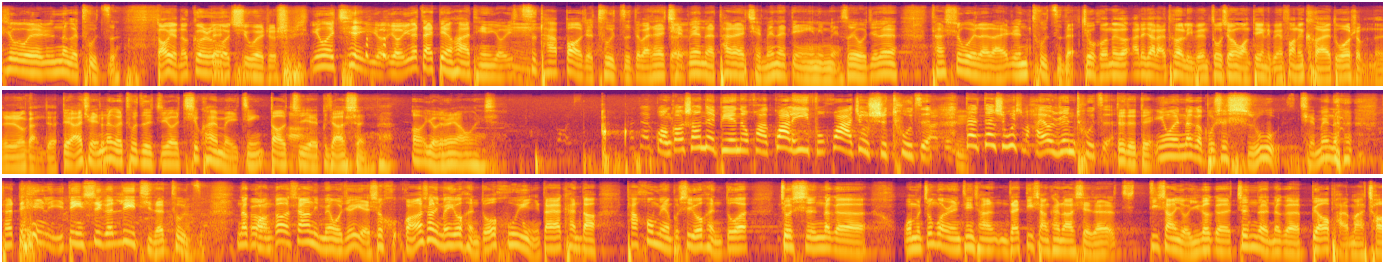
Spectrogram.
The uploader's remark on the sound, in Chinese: 上海美琪大戏院。映后交流的现场录音。回答了现场观众的录音。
